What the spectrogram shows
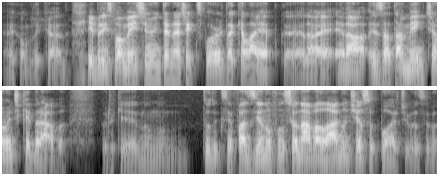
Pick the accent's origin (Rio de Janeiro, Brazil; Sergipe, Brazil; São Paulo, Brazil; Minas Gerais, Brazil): São Paulo, Brazil; now in Utrecht, Netherlands; eu sou originalmente de São Paulo. É, hoje eu estou aqui em Utrecht, uma cidade da Holanda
